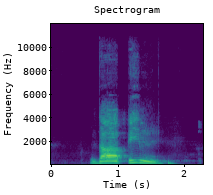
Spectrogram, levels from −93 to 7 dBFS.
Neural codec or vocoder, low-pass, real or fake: codec, 24 kHz, 0.9 kbps, WavTokenizer, medium music audio release; 10.8 kHz; fake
